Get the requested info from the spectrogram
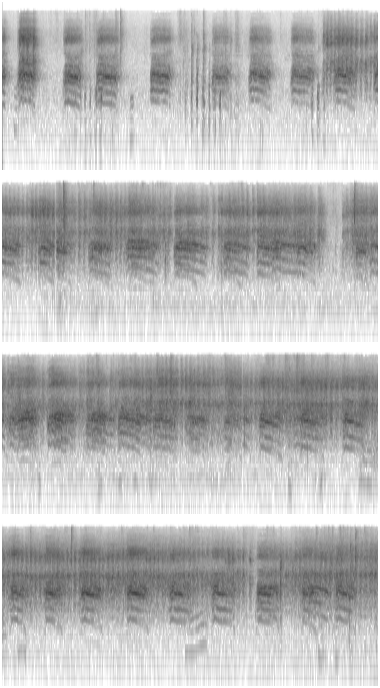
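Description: Bird calls: single harsh calls about once a second with quiet gaps between them, then from about six seconds in a dense, continuous chorus of many overlapping calls, with a hiss behind it.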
